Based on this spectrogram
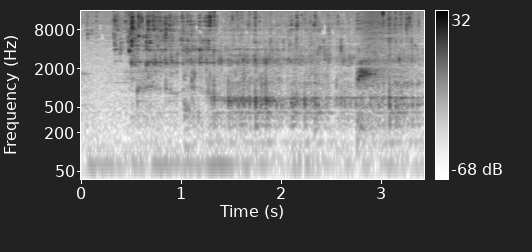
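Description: Beer poured from a bottle into a glass: continuous liquid gurgling and splashing with small drips, moderately loud throughout.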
